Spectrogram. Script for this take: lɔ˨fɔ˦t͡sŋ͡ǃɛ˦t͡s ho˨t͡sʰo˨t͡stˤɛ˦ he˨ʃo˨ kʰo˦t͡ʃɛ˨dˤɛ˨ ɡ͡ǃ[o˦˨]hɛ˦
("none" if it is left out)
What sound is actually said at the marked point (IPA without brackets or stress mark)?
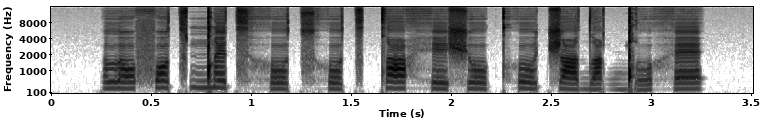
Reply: o˨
